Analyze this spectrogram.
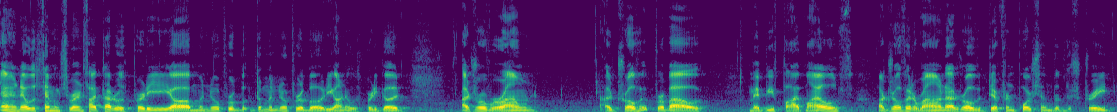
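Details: Adult man with Friedreich's ataxia who is choosing a wheelchair or scooter; ataxic dysarthria in Friedreich's ataxia.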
